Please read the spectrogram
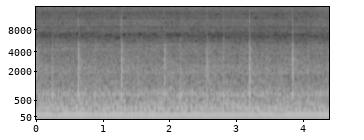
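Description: TIG welding arc from a seam welder's machine torch running along a 3 mm stainless steel seam: a steady low hum with a sharp, regular tick about every two-thirds of a second.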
